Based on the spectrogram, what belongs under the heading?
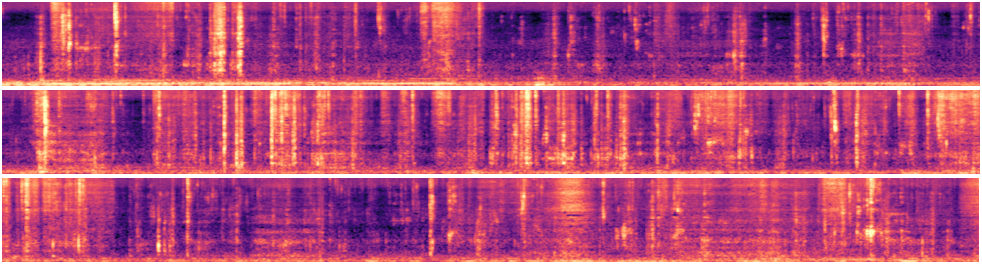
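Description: Close-up chewing and biting of a burger: wet mouth sounds with irregular smacks and clicks.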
